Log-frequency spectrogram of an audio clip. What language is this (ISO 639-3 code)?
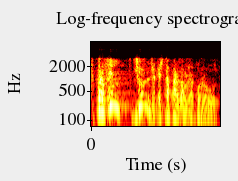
cat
